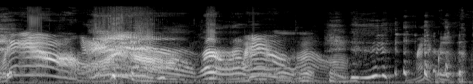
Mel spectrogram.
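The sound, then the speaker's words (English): A person imitates an angry cat with loud, strained yowls that swoop up and down in pitch, a long wavering cry followed by several shorter, sputtering ones. “That sounded more like an angry cat. Cat sounds like...”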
